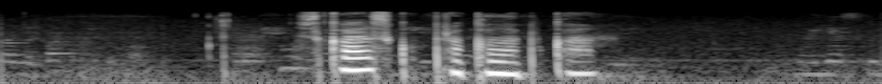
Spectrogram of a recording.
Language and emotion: Russian, sad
